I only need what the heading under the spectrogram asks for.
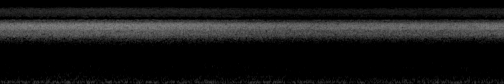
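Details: A dense chorus of Cassin's 17-year periodical cicadas (Magicicada cassini): males singing to attract females make a steady, high, shimmering buzz that swells and drops as unsuccessful males fly off.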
